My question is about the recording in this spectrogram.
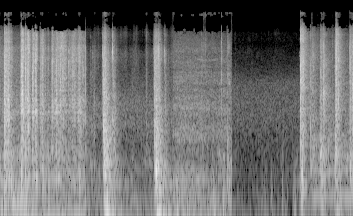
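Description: An ABS plastic pistol safe being abused in quick cuts. First it scrapes and clatters across asphalt over a low engine rumble, then come two hard knocks about a second apart. After a brief hush, a quick run of sharp knocks starts near the end.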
